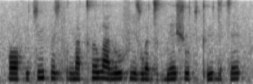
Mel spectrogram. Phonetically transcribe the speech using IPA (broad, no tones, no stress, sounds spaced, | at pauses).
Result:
ɔ h y t͡s y h ø z f ə ŋ͡m a kʰ ə w a l u f i z w œ d͡z ə ɡ͡b e ʃ u t͡s kʼ y d e t͡s e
